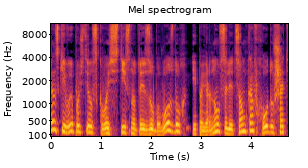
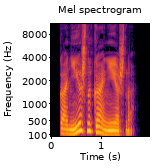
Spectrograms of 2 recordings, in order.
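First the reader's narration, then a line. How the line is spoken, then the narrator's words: Sing-song. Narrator (Russian): Пропела Капа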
